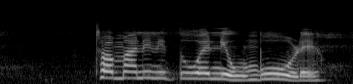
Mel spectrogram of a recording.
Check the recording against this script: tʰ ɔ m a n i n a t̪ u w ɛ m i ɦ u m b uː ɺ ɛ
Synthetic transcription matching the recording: tʰ ɔ m a n i n i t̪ u w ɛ n i ɦ u m b uː ɺ ɛ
